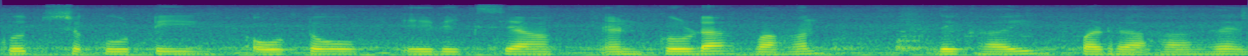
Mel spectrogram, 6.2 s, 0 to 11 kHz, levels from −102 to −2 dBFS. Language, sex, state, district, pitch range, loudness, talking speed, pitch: Hindi, male, Haryana, Charkhi Dadri, 135-145 Hz, -17 LUFS, 115 wpm, 140 Hz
